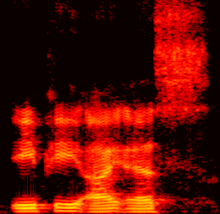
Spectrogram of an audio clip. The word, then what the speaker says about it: epistrophe: I think it's actually pronounced apostrophe. EPISTROPHE.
